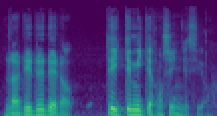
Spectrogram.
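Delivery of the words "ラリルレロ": "ラリルレロ" with the mouth barely moving; tongue forward, sloppy "ラリルレロ"; lazy articulation. Shown as a demonstration. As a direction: say "ラリルレロ" carelessly without opening the mouth. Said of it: "いい加減な感じで".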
